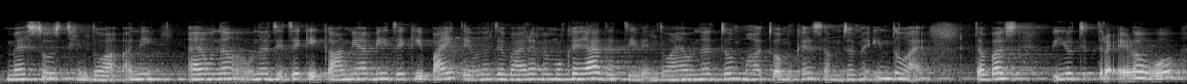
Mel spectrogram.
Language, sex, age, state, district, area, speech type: Sindhi, female, 18-30, Gujarat, Junagadh, rural, spontaneous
